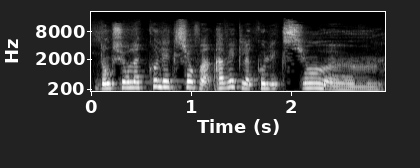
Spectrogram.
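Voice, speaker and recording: Fairly high-pitched and very animated, this woman speaks at a moderate pace with a French accent, hosting a crafting tutorial despite a cold that leaves her congested. She talks casually and haltingly, piling on fillers and correcting herself, and a faint hiss or hum runs under the audio.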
